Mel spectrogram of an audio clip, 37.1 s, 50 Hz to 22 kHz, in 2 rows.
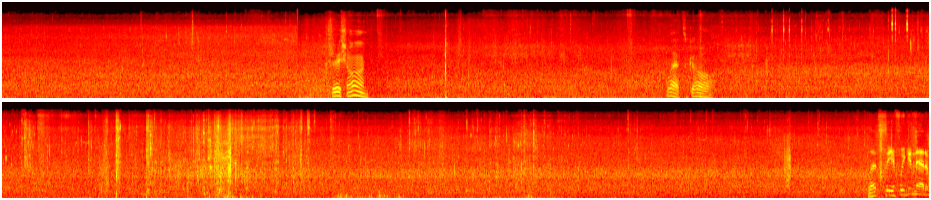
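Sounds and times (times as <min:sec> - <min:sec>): river water rushing: 0:00.1 - 0:37.0
wind rumbling on microphone: 0:07.4 - 0:35.9.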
